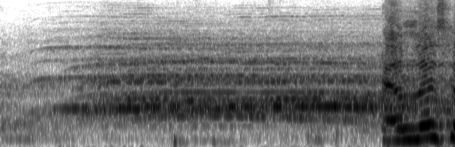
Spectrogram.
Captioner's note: audience cheering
